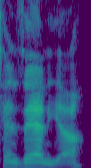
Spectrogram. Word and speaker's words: Tanzania: I recently returned from a trip to Kenya, East Africa, and Tanzania, or I heard Americans have been saying it wrong, it's Tanzania, in East Africa.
